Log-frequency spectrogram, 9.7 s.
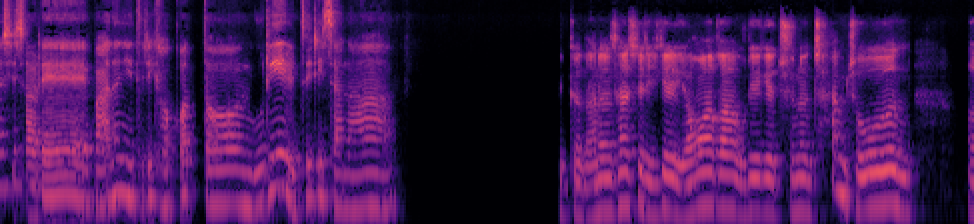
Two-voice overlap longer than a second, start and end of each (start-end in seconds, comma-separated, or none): none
